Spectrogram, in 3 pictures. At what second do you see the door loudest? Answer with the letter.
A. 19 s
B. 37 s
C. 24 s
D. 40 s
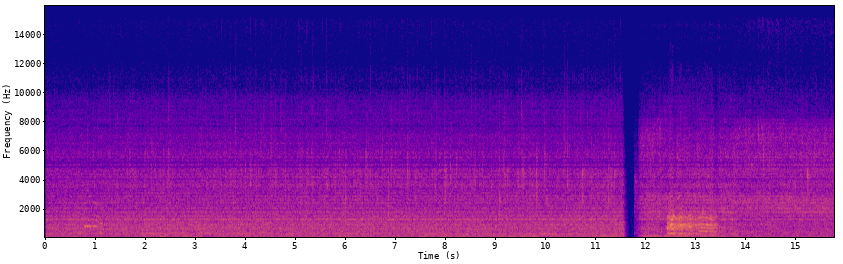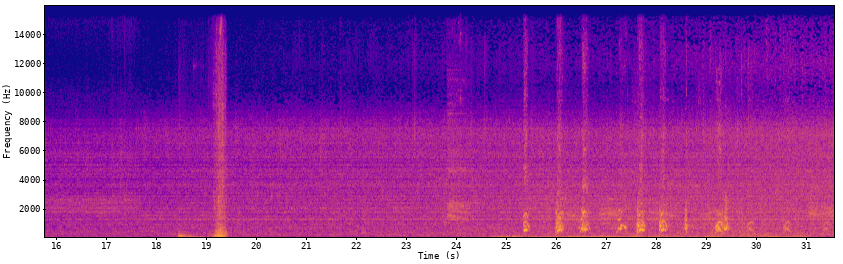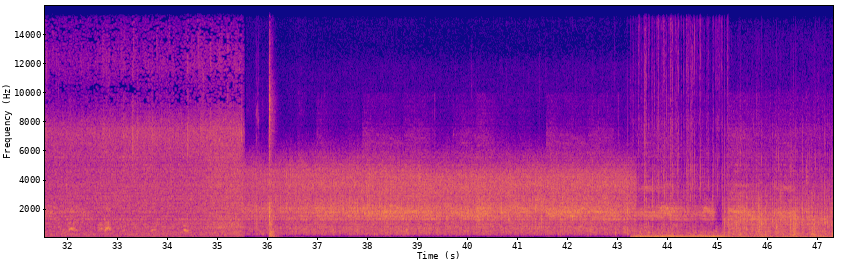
A.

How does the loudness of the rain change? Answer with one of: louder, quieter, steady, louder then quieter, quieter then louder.
louder.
